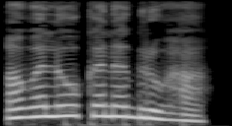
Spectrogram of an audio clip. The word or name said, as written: ಅವಲೋಕನಗೃಹ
